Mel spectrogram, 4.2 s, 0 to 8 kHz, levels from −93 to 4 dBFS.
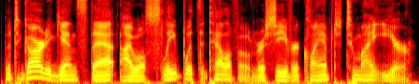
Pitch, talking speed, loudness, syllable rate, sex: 110 Hz, 230 wpm, -19 LUFS, 5.8 syllables/s, male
